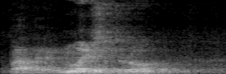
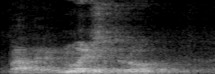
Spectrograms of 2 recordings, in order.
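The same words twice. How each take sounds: First: Only Nuestro carries stress; Padre is unstressed. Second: The same.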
